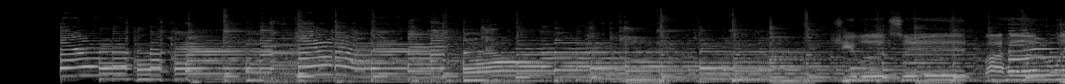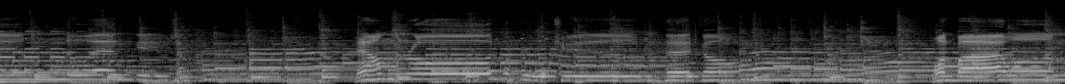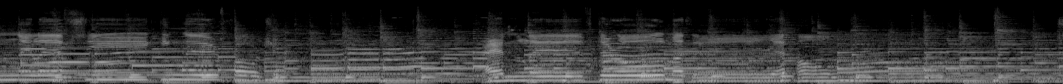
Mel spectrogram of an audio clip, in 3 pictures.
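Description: Acoustic bluegrass band playing an instrumental introduction from a vinyl record. It starts about half a second in, after a brief silence between tracks. Sliding lead notes play over strummed guitar and an evenly pulsed string bass.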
